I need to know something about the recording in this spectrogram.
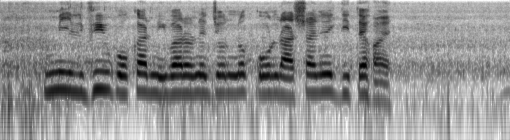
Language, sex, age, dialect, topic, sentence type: Bengali, female, 41-45, Standard Colloquial, agriculture, question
